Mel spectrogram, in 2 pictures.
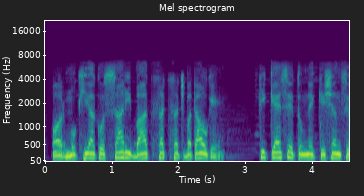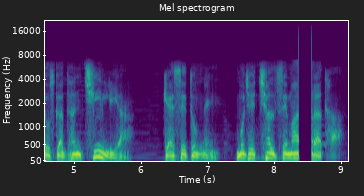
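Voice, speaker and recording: An actor playing the stern, avenging ghost of a murdered village headman in an animated moral story, with a commanding, theatrical delivery. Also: on the low side, breathy edge, exaggerated voice. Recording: dull lo-fi audio. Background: music.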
